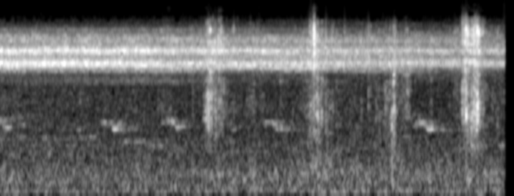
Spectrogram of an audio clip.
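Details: A continuous high, shrill insect drone holds steady throughout in Sri Lanka's Sinharaja rain forest, with a few brief clicks and rustles.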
